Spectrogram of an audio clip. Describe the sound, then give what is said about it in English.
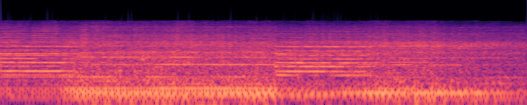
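A train horn blares loudly and steadily over the rumble of a passing train, its chord shifting pitch partway through as the train roars by. “The train silenced the governor for less than a minute.”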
